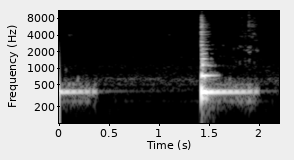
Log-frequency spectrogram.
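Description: A plucked D string with the middle finger on the second tape: the tail of one note fades out, then after a pause a single close pluck rings and decays.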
